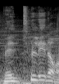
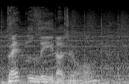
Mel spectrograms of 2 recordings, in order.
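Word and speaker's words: Bentley: 오, 영어로 이제, 벤틀리라고 안 하고, 벤틀리라죠. 예, 진짜, 저도, 여, 오, 뭐야, 가방 있네? 역시, 아, 아, 그래요? 아니, 그냥, 벤틀리, 이렇게 하면 되지. 꼭, T 발음을, 이렇게 하죠. 예, 벤틀리.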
